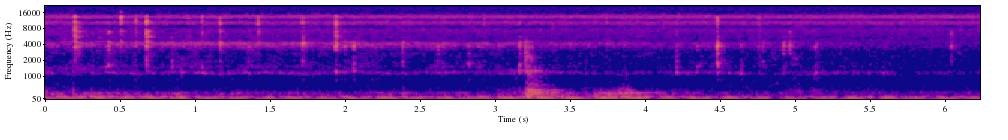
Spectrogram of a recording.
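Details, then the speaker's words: Ceiling fan, taken apart to find the noise, spinning with a low steady hum and light irregular ticks; bearings give gentle clicks, quieter than the ticking. "but also the bearings make gentle click which means they're much quieter than the ticking you'll hear"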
